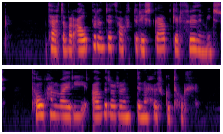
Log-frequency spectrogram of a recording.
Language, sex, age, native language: Icelandic, female, 20-29, Icelandic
